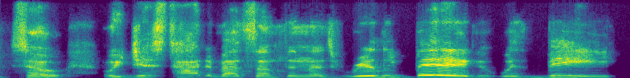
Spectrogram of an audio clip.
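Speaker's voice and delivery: usual speaking voice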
